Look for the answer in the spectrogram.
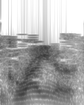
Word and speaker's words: Griner: I'm going to pick up Brittany, how do you pronounce her name again? Griner, I think it is actually. Griner.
